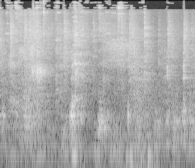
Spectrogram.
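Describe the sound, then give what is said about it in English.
Dogs scamper across a hard floor, their claws clicking and paws thudding in quick irregular bursts, with faint snuffles and rustling and no voices. “I think the next house you're going to need a podcasting studio with carpet in it so the dogs can run round and rat.”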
